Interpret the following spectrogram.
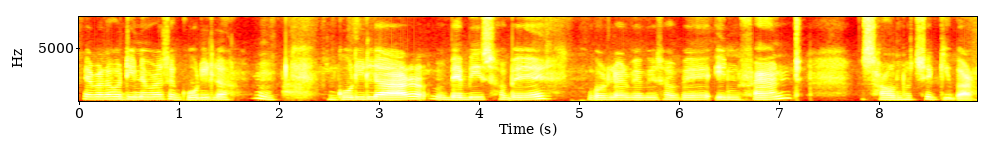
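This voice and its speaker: A woman teacher, explaining a children's workbook lesson patiently and repeating the answers slowly. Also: mid-range voice, flat delivery, warm tone.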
